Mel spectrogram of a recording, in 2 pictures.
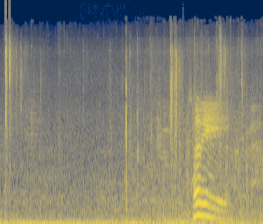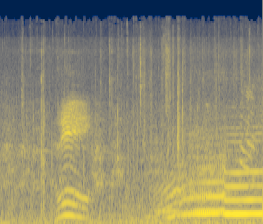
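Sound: cattle herd mooing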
